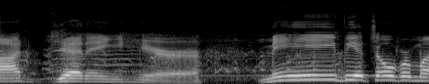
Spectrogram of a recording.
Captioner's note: more laughter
